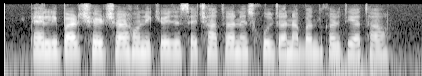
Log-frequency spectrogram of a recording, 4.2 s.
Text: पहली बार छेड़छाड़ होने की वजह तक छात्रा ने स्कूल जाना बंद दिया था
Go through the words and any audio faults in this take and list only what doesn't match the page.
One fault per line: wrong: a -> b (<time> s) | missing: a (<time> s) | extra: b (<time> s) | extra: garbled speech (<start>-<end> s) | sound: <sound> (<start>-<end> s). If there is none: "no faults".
wrong: तक -> से (1.8 s)
extra: कर (3.3 s)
